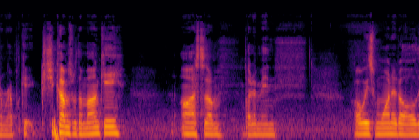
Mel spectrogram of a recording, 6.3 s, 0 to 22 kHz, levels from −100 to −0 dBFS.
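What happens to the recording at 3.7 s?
At 3.70 to 3.74 s there is short concealed packet loss: roughly 20 ms of the stream failed to reach the decoder in time, so the receiver covered the gap by extending the sound it had just played, about 17 ms of synthesized fill, before cross-fading back into the real signal. To the ear, this gives a brief smear or wobble in the sound.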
